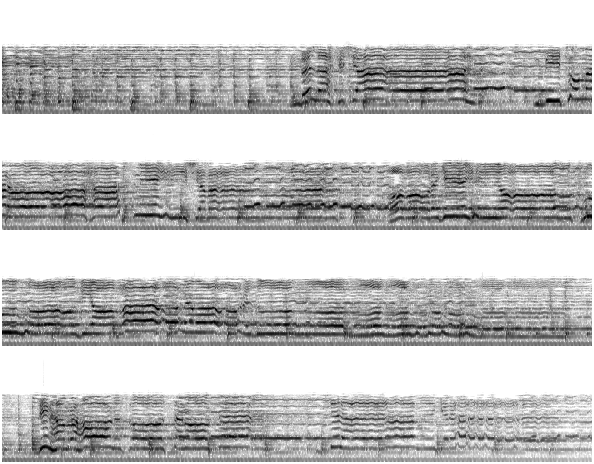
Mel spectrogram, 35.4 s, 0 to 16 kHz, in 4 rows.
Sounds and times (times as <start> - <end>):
Middle Eastern music: 0.0 - 35.4.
